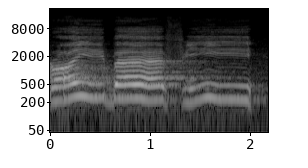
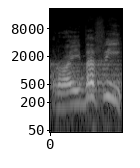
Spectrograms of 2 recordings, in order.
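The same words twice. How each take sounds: First: The vowel after 'b' is drawn out long. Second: The vowel after 'b' is kept short. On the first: The speaker calls it wrong. "dia buah dua harakat pada ba" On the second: The speaker calls it right. "kita baca biasa raiba fi. Ba tu tak panjang"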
